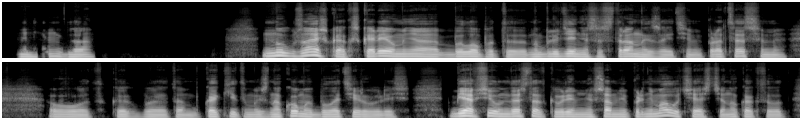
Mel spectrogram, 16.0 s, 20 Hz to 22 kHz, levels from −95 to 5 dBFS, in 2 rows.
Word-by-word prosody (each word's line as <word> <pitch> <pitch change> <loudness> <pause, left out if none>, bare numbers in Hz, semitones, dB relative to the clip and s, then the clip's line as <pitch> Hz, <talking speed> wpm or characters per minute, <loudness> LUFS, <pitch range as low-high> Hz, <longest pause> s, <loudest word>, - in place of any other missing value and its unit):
Мгм. 110 -2 -3 0.3
Да. 105 0 -1 1.7
Ну 150 0 +3
знаешь, 160 - +3
как? 120 -6 0
Скорее, 135 +2 +5
у - - +2
меня 125 -3 +1
был 105 +5 0
опыт, 105 -4 -2
э, - - -1
наблюдения 115 +4 0
со 105 +1 -8
стороны 115 -1 0
за 100 +1 -5
этими 100 +1 -7
процессами. 105 -1 -4 0.6
Вот. 105 -3 -2 0.2
Как 100 -4 -4
бы 100 0 -3
там 95 +1 -5
какие-то 110 0 -1
мои 105 -1 -3
знакомые 110 +4 +1
баллотировались. 105 -3 -2 0.4
Я 145 +3 +9
в 115 - -7
силу 140 -5 +3
недостатка 125 -2 +1
времени 115 -3 +1
сам 115 +3 +2
не 115 -2 -2
принимал 125 +9 0
участия, 105 -4 -2
но 110 +1 -3
как-то 105 -1 -4
вот 100 -1 -5
110 Hz, 140 wpm, -22 LUFS, 100-125 Hz, 1.7 s, Я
